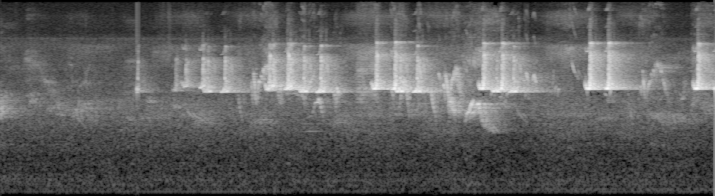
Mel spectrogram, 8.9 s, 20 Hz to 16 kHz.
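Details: Rain quail heard on the morning of 6 July 2021, giving rapid clusters of sharp, high ringing notes that build from quiet into denser, overlapping runs, with fainter lower slurred notes underneath.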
